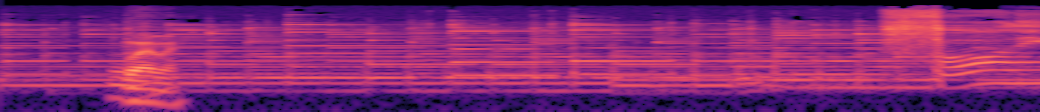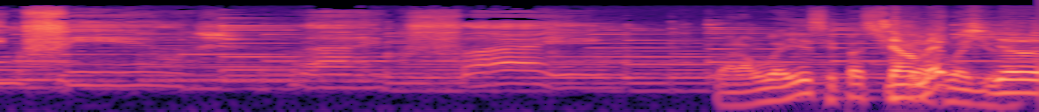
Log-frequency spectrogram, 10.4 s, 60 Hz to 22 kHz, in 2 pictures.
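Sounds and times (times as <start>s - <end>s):
steady musical backing: 0.0s - 10.3s
speech: 0.5s - 1.1s, 8.8s - 10.3s
man singing a melodic line: 4.4s - 8.2s.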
